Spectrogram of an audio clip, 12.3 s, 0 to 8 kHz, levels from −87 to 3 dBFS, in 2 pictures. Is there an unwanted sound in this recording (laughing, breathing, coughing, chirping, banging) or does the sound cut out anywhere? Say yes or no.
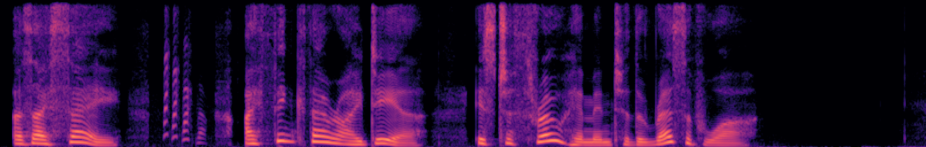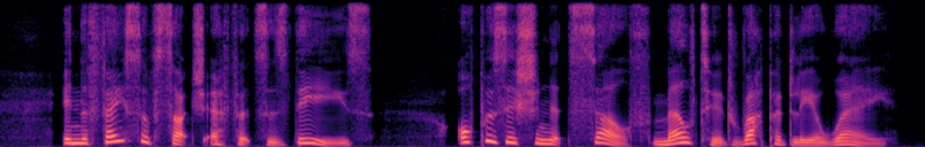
yes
